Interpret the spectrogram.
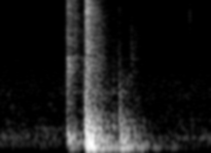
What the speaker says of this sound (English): I'm gonna shut the door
